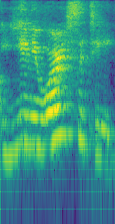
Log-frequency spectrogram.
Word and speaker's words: university: umbrella ah but for university it starts with university u it starts with the letter y universally so we will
